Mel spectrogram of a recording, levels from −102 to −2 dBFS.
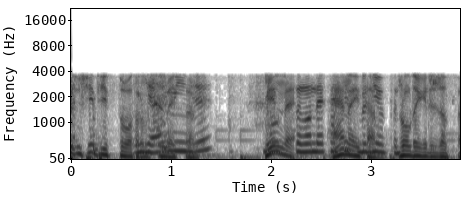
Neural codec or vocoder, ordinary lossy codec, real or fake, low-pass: none; none; real; 3.6 kHz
